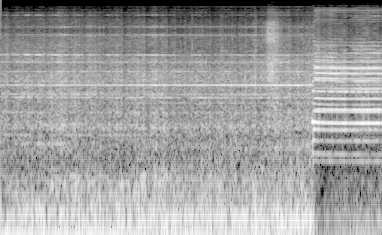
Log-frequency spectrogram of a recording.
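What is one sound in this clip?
Diesel locomotive engines rumble loudly as they pass close by.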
